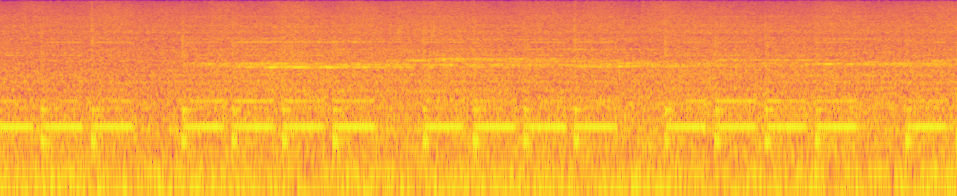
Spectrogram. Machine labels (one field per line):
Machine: slide rail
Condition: normal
